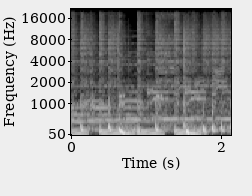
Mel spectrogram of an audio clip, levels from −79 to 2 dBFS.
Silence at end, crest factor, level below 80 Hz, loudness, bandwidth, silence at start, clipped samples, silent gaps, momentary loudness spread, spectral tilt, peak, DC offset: 0 s; 18 dB; -24 dBFS; -18 LUFS; over 20 kHz; 0 s; under 0.1%; none; 3 LU; -5 dB/octave; 0 dBFS; under 0.1%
